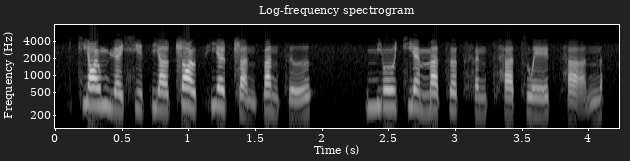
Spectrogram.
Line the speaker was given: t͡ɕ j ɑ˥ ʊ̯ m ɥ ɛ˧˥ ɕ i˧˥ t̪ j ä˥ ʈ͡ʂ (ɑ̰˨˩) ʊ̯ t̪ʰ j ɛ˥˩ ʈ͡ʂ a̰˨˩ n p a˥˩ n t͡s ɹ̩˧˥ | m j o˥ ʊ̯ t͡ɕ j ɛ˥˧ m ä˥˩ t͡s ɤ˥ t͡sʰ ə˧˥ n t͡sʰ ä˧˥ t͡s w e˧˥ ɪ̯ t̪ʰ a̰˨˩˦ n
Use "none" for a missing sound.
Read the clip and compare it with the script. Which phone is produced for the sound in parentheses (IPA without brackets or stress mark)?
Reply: ɑ˥˧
